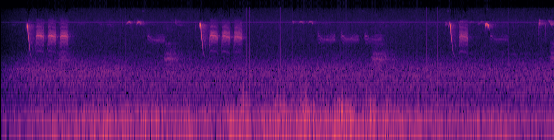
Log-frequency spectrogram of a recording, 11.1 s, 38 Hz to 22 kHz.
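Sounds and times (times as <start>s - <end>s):
background C cor bird calls: 0.3s - 5.0s, 5.9s - 8.0s, 8.8s - 11.0s
P pal and P mont bird calls: 0.5s - 1.5s, 2.5s - 5.0s, 6.0s - 8.0s, 8.9s - 11.0s.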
